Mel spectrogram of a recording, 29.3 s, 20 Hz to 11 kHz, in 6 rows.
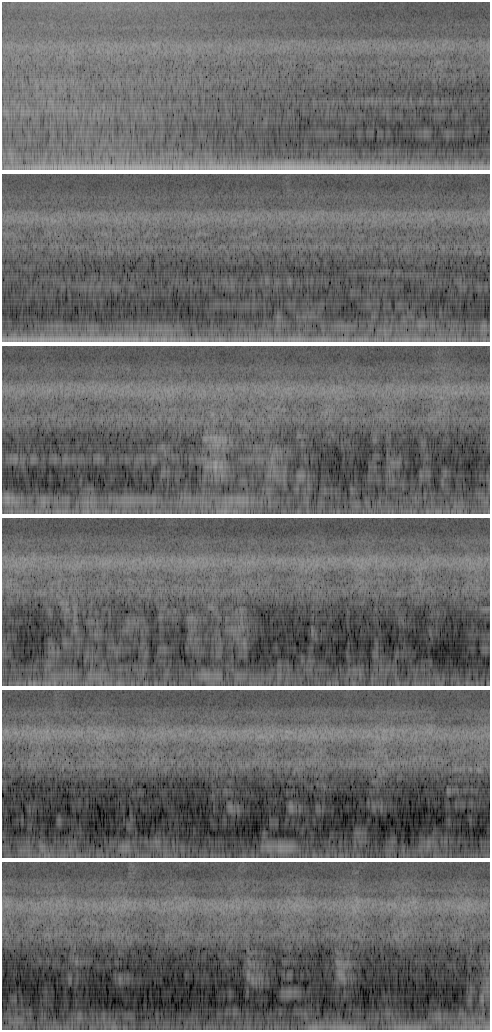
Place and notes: Vintage shop, Cicadas sound, r, Traffic sound, Tourists chatting under the tree, Binaural recordings, Sony PCM D100+ Soundman OKM II
Emei Township, Hsinchu County, Taiwan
